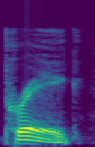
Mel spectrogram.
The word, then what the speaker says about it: Prague: At another festival in the town of Prague, pronounced that way, the Czechs bake the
